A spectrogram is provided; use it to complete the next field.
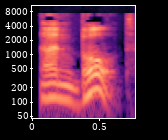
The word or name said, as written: unbolt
